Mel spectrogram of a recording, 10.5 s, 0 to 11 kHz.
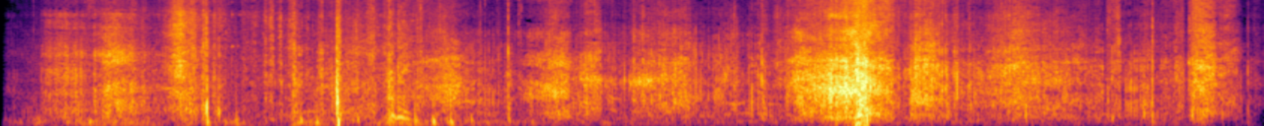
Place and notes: Montreal: Parc Mont Royal - Parc Mont Royal
equipment used: Zoom H2 stereo field recorder
Skating it up with chums!
Montreal, QC, Canada, 28 February 2009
